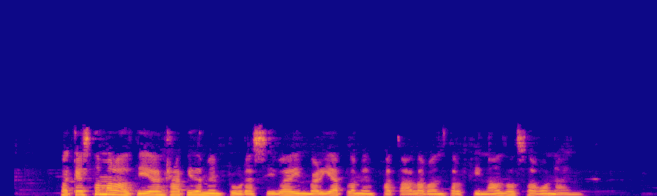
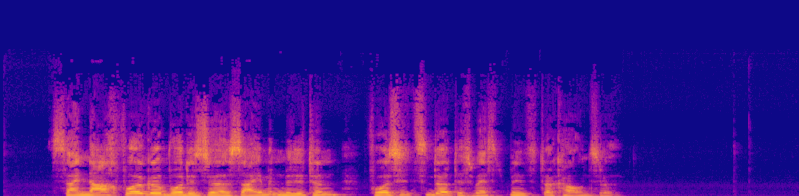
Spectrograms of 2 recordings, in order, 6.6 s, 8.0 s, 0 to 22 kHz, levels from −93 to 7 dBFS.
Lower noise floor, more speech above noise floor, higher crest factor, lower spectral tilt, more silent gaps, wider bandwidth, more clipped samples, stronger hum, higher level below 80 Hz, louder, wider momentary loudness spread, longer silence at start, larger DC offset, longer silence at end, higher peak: about the same, -73 dBFS vs -71 dBFS; first, 59 dB vs 55 dB; about the same, 14 dB vs 18 dB; about the same, -5.5 dB/octave vs -5 dB/octave; neither; second, 8 kHz vs 12.5 kHz; neither; neither; first, -52 dBFS vs -58 dBFS; about the same, -15 LUFS vs -16 LUFS; second, 7 LU vs 11 LU; about the same, 0.6 s vs 0.5 s; neither; second, 0.75 s vs 1.85 s; about the same, -2 dBFS vs 0 dBFS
